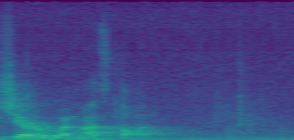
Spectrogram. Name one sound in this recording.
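A woman speaks into a microphone in a large room.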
